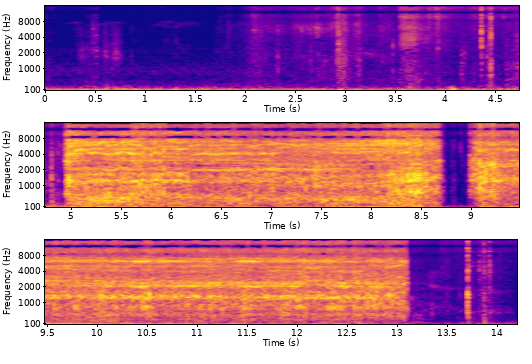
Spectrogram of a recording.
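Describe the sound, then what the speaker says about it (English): A Sawzall reciprocating saw cuts steadily with a loud, buzzing roar that starts after some quieter handling, pauses briefly midway, then continues before stopping near the end. "I'm gonna get a Sawzall, hold up."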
